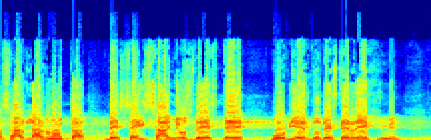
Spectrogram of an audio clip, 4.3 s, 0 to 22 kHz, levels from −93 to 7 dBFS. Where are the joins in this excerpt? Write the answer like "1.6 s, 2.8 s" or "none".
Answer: none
